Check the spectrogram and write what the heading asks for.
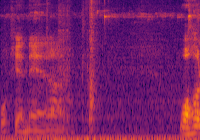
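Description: A man speaking Hmong, with a brief metallic jingle near the middle from the silver coins hanging on his traditional Hmong vest, over a steady low hum.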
